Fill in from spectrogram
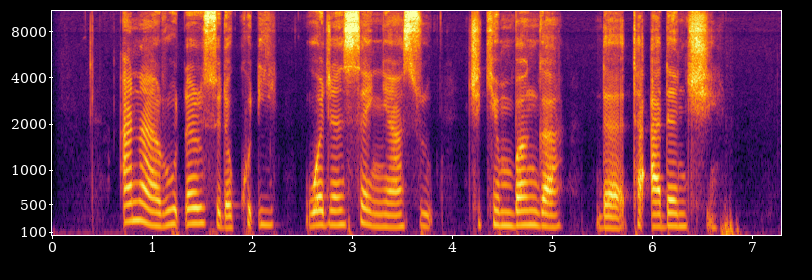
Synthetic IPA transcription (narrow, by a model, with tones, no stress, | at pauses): ʔa˦naː˨ɽuː˦ɗɐ˦rsu˨da˨kʷʊ˦ɗiː˦ | wɐ˦d͡ʒɛ˦nsɐ˦˨ɲjaː˦su˦ | t͡ʃɪ˦kʲɪ˦mbɐ˦ŋɡaː˨ | da˨tʰa˦ʔa˦dɐ˦nt͡ʃḭː˨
